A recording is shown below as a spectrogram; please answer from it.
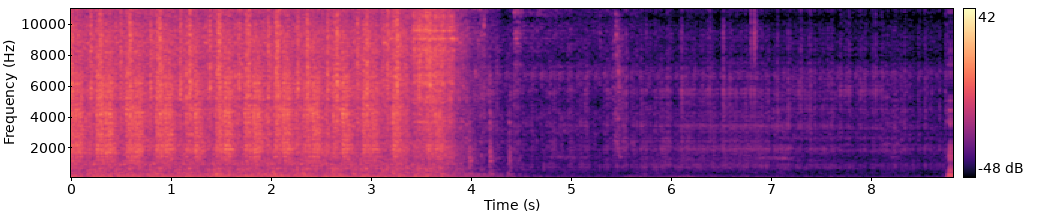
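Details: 1947 GMC engine on 6-volt battery, fuel poured in to start, oil leaking at oil filter can; catches and runs rough and loud about four seconds then dies abruptly; stalls shortly after starting, won't idle.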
